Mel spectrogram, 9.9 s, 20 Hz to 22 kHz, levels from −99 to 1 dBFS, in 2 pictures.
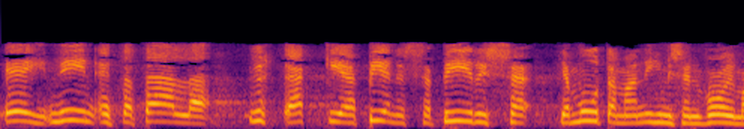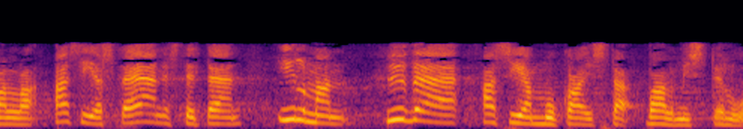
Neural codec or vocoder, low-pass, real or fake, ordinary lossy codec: none; 5.4 kHz; real; MP3, 32 kbps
